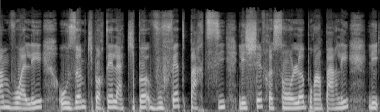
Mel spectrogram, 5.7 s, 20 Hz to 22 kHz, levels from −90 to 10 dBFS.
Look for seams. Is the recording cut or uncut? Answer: cut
